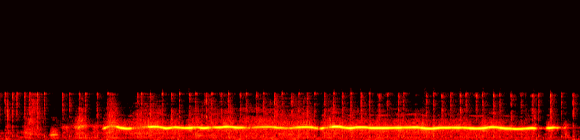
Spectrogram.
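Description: A person whistles a single sustained, slightly wavering tone for several seconds after a few short chirps, fairly close and alone in an otherwise quiet room.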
